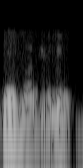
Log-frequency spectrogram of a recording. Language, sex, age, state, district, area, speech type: Manipuri, male, 30-45, Manipur, Kangpokpi, urban, conversation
